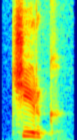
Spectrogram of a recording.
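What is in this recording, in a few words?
"чирк", Komi, female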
